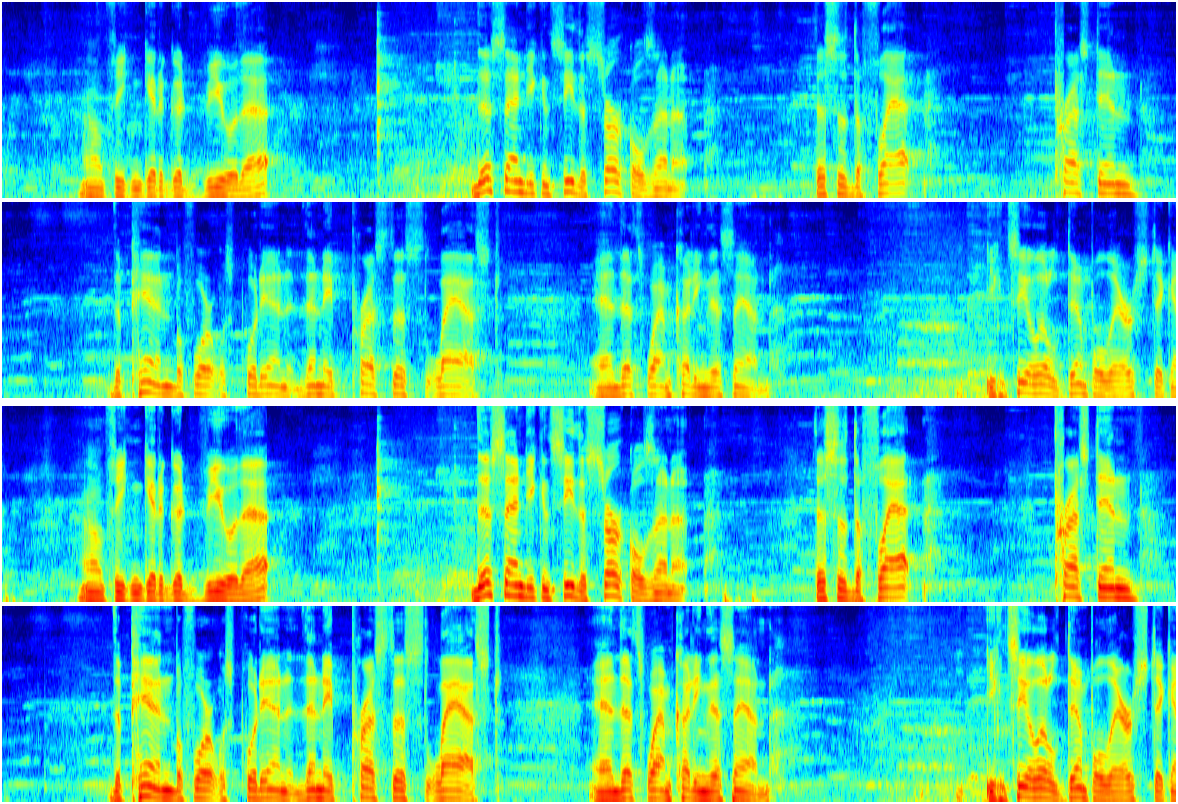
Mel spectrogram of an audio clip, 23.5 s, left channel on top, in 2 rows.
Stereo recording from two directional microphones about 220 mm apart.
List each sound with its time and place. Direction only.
0.8 s speech: 45° right (ahead or behind)
4.7 s speech: 50° right (ahead or behind)
10.5 s speech: 50° right (ahead or behind)
12.8 s speech: 50° right (ahead or behind)
21.5 s speech: 50° right (ahead or behind)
